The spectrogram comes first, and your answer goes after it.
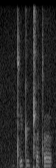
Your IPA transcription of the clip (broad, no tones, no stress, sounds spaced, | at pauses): tʼ i ʈ y ǁ ə tʼ ə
